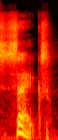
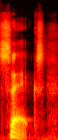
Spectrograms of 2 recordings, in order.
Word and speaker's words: CeX: my GPU, which is CeX. Okay, it's officially pronounced CeX, but everyone in the UK really just calls it CEX.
